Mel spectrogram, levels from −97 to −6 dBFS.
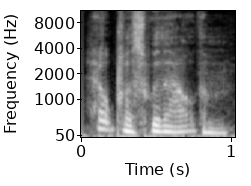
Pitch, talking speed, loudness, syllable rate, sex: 150 Hz, 175 wpm, -15 LUFS, 5.4 syllables/s, male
